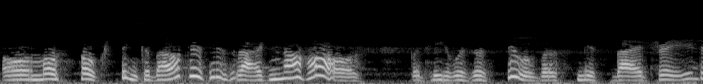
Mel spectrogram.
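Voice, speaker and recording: A woman's voice: mid-range voice, expressive, takes it slowly. A crusty old woman tells mysterious family lore with scornful emphasis. She takes her time over each phrase. It is 1940s radio acting, heard through a thin, tinny recording. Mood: mysterious, confiding. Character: crusty old great aunt, scornful, spellbinding tale-teller.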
